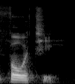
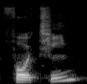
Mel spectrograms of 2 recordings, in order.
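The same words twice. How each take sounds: First: "forty" with stress on FOR; "forty" as FOR-tee, weight up front; first syllable stressed. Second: Put-on slow "fourteen", stress on TEEN; "fourteen" as four-TEEN, rising; second syllable stressed. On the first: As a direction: lean on the start of "forty", British style with a true T. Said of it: "the first syllable is stressed". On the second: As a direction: lean on the "teen" in "fourteen", British style. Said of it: "the second syllable, the teen, is stressed". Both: Shown as a demonstration.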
